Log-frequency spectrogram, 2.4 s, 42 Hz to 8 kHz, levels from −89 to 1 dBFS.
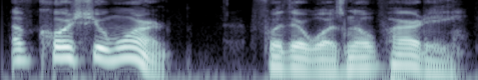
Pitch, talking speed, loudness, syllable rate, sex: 115 Hz, 225 wpm, -16 LUFS, 6.8 syllables/s, male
